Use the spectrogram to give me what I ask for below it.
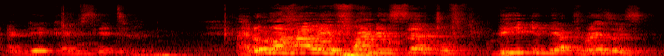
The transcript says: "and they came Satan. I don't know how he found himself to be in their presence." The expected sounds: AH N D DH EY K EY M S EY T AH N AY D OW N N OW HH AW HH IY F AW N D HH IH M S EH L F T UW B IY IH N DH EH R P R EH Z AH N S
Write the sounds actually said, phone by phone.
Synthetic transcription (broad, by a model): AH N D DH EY K EY M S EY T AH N AY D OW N N OW HH AW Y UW F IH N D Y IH S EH L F T UW B IY IH N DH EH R P R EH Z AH N S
